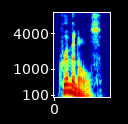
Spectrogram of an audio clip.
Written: criminals

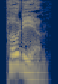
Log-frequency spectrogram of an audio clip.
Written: podium

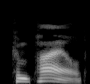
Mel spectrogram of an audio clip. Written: compiled

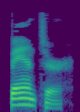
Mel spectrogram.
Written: Banter

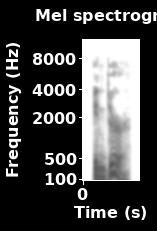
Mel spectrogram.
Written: endure

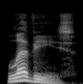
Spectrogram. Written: levies

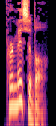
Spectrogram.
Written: permissible

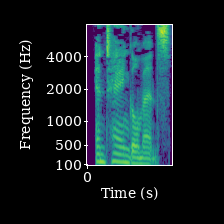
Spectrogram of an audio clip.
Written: entanglements

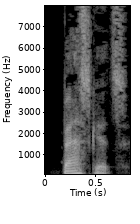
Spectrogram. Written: baskets

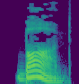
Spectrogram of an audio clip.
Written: bogged

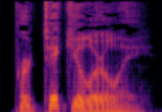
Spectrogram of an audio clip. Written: particularly

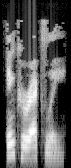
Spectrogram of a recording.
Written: incorrectly

